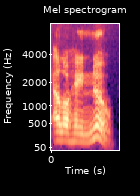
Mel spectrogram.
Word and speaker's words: Eloheinu: So you might think that we should be saying Eloheinu, because quite often the last syllable is accented.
